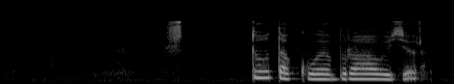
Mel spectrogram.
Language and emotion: Russian, sad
